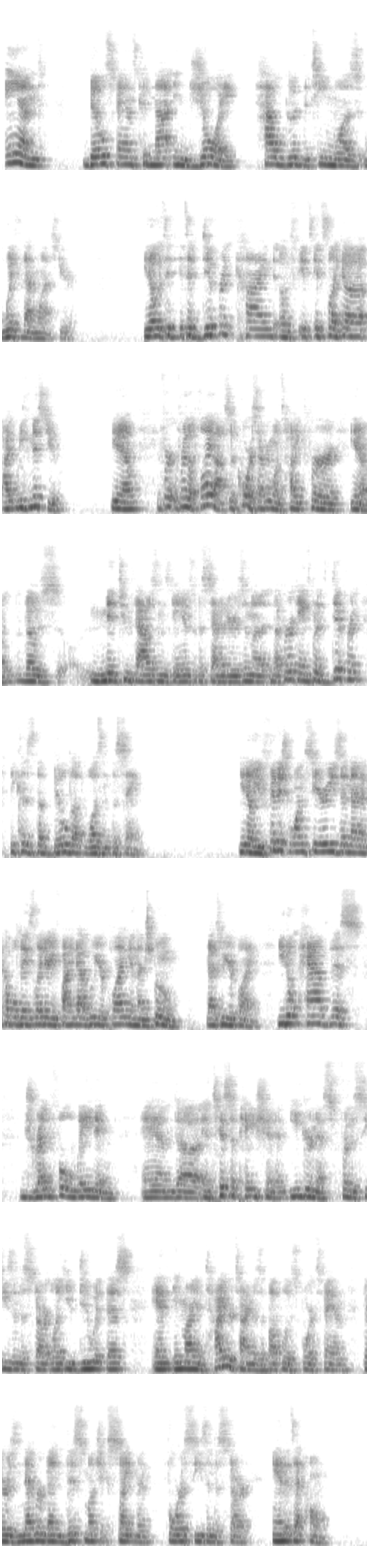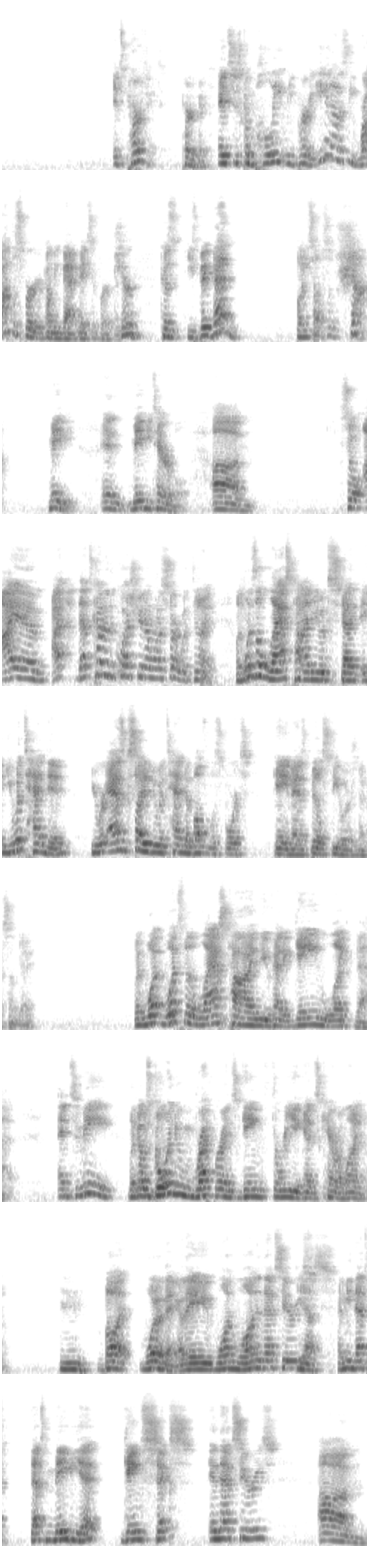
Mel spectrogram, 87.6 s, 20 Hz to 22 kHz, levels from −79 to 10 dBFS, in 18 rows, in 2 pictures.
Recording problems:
off-mic speech; far
room echo; noticeable; dies away in 0.3 s

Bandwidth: 15 kHz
